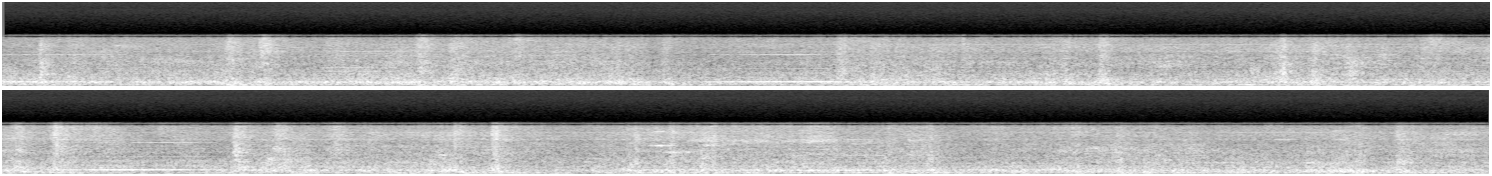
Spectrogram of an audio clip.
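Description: Passenger train running along the track, heard from inside the carriage: a steady rumble of wheels on rails with scattered faint clicks and a low hum that swells briefly a few times.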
